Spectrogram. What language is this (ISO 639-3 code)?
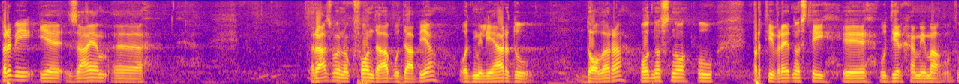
srp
